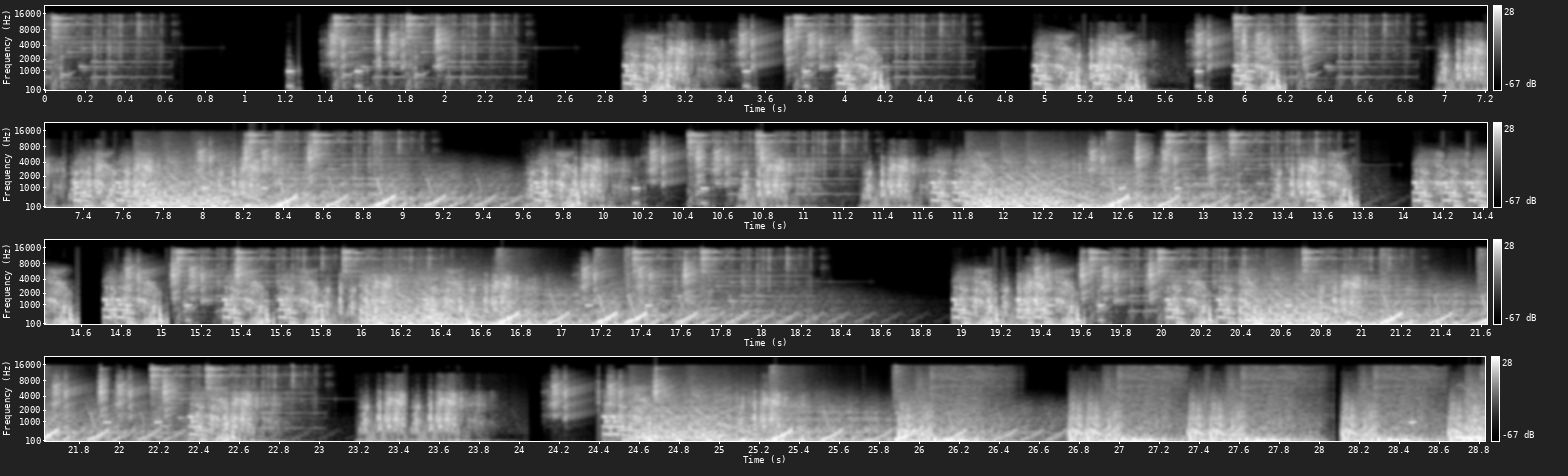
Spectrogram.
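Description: Cartoon battle sound effects clash and pop rapidly.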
